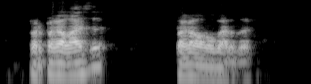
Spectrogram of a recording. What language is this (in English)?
Catalan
